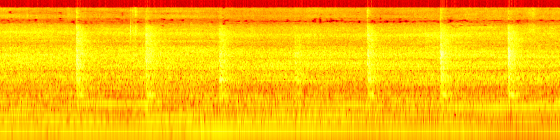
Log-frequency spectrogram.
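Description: Metal clanks sharply against metal at irregular intervals.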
